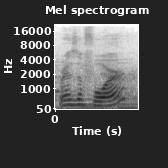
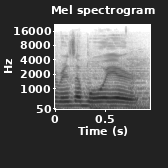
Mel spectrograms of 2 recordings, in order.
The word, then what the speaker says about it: reservoir: Reservoir. Reservoir. Is it reservoir? Reservoir. Reservoir. So, reservoir. Reservoir. Reservoir. This is like a French-based word. So you cut Frenchbased okay like in India we would have said reservoyer I very emphasized on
